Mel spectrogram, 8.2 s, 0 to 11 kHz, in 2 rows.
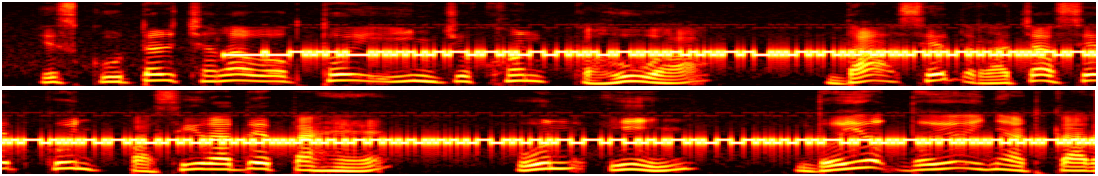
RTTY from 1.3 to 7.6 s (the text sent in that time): DLATEGO BEDZIEMY NADAL PRZESTRZEGAC PRAWA WSPOLNOTOWEGO W TEJ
